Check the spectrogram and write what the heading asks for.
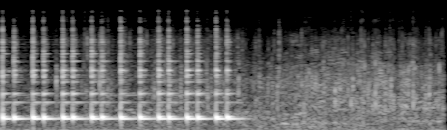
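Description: A hand-held cowbell struck with a stick in a fast samba rhythm, with bright ringing strikes that stop about two and a half seconds in. Crowd chatter follows.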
